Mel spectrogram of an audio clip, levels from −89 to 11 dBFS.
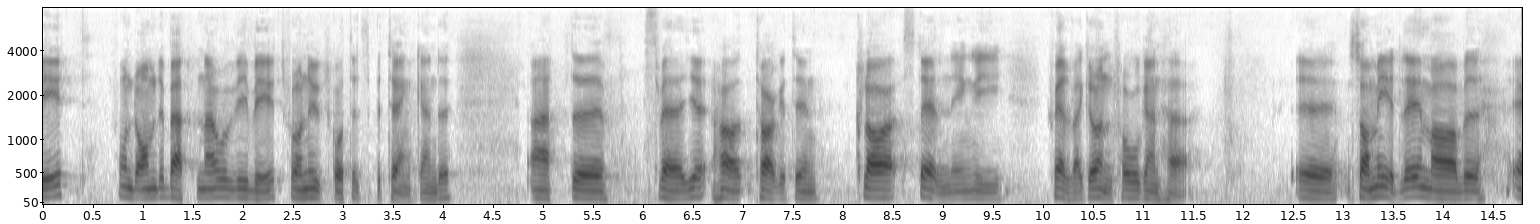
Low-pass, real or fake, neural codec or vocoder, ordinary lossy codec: none; fake; codec, 16 kHz, 2 kbps, X-Codec, WavLM features, trained on Multilingual LibriSpeech; none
